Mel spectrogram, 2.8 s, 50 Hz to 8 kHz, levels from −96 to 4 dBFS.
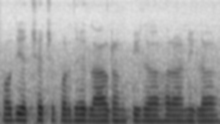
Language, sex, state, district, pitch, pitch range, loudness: Hindi, male, Chhattisgarh, Raipur, 135 Hz, 135-145 Hz, -14 LUFS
